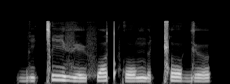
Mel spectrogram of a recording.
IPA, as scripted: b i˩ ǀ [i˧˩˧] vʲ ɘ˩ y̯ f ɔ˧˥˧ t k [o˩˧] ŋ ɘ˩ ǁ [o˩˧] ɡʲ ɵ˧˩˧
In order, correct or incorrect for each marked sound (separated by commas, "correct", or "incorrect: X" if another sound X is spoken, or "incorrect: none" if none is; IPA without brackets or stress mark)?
incorrect: i˥˧, correct, incorrect: o˥˩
